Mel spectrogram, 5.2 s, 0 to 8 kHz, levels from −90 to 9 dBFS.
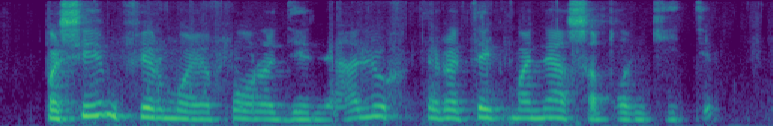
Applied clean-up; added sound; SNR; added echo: neural separator model SepFormer DNS4.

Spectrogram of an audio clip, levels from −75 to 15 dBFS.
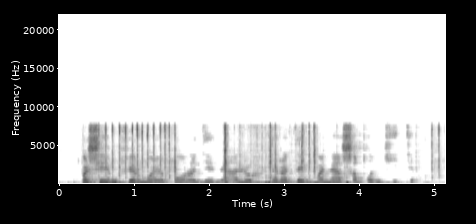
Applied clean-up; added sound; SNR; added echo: classical method log-MMSE.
